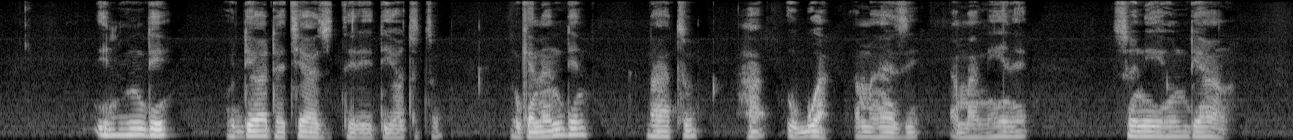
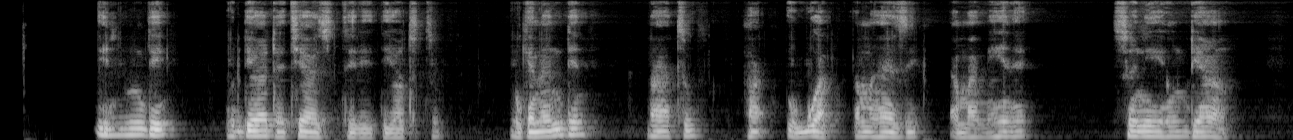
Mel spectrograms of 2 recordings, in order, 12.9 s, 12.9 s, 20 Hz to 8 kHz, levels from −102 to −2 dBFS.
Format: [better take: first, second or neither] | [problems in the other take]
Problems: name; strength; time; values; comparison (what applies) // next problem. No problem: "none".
first | noise reduction (neural mask model DeepFilterNet 3)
